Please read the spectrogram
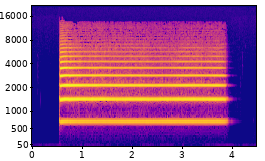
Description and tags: overall quality of single note - trumpet - F5
Part of the Good-sounds dataset of monophonic instrumental sounds.
instrument::trumpet
note::F
octave::5
midi note::65
tuning reference::440
good-sounds-id::1025
dynamic_level::mf
neumann-U87, single-note, good-sounds, F5, multisample, trumpet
